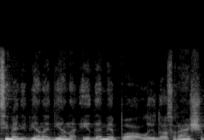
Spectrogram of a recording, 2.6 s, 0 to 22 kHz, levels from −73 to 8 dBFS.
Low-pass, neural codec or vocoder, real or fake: 14.4 kHz; none; real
